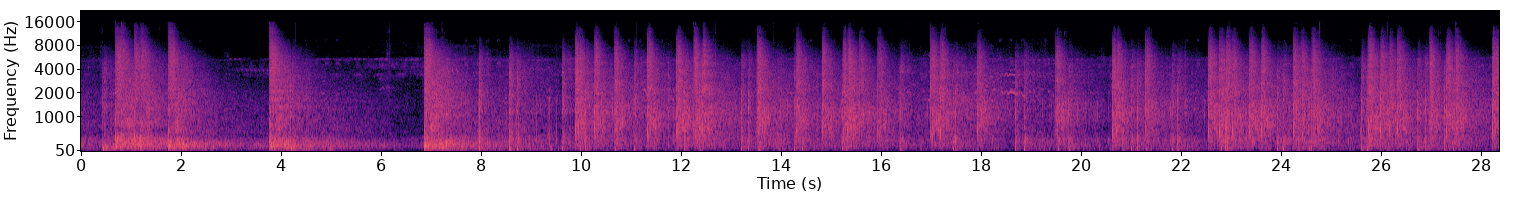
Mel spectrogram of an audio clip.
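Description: Aerial fireworks display: a few single loud bangs, each ringing out for a second or two, then after about ten seconds a rapid run of many bangs and pops several per second.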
